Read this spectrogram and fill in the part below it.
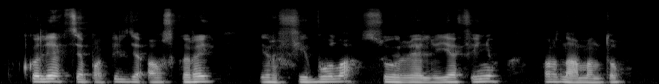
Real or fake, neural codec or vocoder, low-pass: fake; autoencoder, 48 kHz, 128 numbers a frame, DAC-VAE, trained on Japanese speech; 14.4 kHz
